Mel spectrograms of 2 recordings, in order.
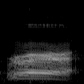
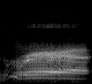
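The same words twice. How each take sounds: First: A short rolled growl; imitated growl. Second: A loud rolled growl in a put-on voice; imitated growl. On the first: Retelling a song detail, a mock growl. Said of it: "Did you hear the guy go". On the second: Describing the song's background voice, a louder mock growl. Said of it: "one guy goes".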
